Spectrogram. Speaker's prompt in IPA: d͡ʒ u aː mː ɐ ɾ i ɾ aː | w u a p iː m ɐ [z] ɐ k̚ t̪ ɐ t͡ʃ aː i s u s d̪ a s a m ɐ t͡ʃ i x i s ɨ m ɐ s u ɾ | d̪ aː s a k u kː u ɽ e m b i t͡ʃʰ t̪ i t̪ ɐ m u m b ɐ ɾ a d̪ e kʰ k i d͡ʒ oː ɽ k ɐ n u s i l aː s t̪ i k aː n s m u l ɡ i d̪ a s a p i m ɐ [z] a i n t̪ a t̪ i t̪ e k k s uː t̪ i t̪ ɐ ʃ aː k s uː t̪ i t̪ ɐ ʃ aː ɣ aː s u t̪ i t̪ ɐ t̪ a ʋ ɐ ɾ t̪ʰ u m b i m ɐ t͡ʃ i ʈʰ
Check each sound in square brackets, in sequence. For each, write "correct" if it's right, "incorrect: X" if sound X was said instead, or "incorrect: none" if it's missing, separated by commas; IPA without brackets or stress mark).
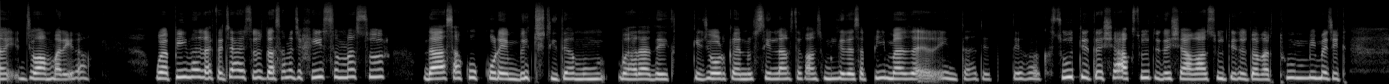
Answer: correct, correct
